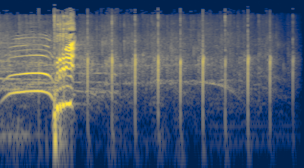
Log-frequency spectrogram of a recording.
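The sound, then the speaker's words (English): Audience applause and cheering at the close of a live talk event recorded for ACMI: a brief voiced shout and a loud burst, then steady rhythmic clapping at an even pace, about three claps a second, moderately loud. “Make some noise”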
